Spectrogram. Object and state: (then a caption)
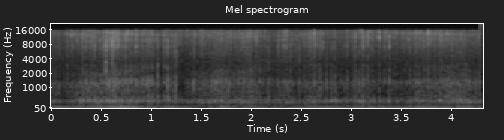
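Foam microphone windscreen being scratched. Long glossy black fingernails of both hands scratch and tap a soft, porous red foam windscreen covering a microphone. The result is a continuous, muffled, low-heavy rustling and rumbling with soft crinkly scratches and little high-end content, swelling slightly early on and then holding steady.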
